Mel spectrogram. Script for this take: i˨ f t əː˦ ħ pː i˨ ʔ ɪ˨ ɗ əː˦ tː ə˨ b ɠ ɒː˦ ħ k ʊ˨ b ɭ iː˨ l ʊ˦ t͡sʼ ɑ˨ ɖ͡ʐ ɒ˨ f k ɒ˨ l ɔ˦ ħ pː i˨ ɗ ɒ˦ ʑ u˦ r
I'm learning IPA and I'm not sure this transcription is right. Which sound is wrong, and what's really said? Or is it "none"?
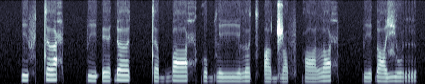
ɭ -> l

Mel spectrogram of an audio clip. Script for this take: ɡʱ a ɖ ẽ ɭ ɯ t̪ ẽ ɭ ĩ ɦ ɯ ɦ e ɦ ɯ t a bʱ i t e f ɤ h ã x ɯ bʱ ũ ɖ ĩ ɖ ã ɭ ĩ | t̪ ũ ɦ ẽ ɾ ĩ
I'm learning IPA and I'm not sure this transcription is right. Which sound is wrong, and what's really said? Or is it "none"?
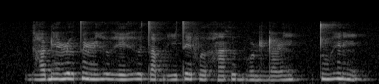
none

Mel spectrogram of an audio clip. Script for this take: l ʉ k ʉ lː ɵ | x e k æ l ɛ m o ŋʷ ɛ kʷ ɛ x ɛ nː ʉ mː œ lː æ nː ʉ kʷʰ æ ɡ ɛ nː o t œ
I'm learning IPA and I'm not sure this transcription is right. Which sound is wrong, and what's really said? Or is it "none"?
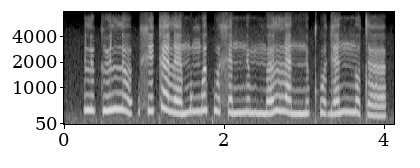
none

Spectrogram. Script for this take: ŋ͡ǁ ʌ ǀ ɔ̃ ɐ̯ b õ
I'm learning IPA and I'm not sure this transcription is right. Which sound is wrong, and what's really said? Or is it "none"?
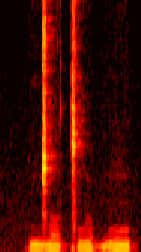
ɔ̃ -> õ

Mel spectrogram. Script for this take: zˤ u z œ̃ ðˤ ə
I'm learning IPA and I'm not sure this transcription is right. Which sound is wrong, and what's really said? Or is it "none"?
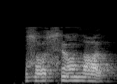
z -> s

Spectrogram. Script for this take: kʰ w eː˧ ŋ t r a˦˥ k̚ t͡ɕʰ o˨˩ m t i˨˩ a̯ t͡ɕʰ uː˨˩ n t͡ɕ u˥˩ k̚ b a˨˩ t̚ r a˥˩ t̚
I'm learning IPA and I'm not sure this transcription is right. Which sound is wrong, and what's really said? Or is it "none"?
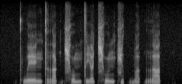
uː˨˩ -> u˨˩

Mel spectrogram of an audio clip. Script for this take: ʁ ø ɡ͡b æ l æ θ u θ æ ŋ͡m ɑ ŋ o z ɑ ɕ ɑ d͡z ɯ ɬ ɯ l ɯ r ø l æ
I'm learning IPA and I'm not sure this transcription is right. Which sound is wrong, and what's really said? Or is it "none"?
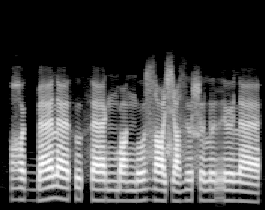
d͡z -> z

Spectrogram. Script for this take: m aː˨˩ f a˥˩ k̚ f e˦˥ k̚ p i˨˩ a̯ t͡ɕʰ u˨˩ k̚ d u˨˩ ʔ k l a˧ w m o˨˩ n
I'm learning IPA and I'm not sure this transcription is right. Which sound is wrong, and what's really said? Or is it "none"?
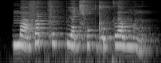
none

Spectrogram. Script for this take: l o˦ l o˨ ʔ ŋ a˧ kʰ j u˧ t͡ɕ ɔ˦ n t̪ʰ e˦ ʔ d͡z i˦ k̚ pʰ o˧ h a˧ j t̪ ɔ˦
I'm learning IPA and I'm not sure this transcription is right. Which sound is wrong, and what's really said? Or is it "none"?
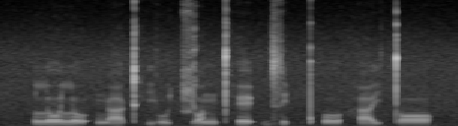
none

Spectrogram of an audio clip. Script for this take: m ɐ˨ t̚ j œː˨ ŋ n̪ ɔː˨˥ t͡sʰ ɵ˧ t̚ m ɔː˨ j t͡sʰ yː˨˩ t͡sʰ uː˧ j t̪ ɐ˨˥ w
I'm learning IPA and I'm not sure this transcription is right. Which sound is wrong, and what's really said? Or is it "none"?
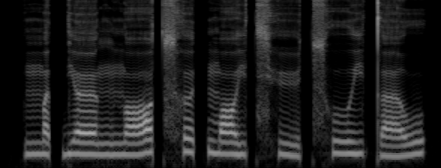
none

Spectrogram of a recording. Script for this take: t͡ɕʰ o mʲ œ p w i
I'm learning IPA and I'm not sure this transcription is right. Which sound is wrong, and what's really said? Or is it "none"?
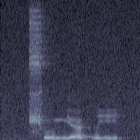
o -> u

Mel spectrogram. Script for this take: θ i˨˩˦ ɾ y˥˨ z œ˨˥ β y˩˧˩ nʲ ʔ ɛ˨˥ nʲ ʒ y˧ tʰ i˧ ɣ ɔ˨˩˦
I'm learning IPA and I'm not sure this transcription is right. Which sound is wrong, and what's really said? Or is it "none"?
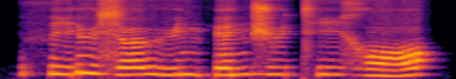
none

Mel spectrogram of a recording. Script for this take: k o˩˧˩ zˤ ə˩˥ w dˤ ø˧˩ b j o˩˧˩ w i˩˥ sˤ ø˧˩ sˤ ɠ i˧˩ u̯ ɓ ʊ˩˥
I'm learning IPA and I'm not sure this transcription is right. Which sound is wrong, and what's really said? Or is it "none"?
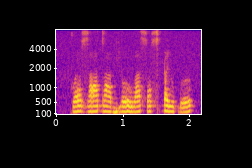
none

